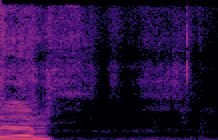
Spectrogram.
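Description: A woman's voice holds a drawn-out vowel and trails off about half a second in, followed by faint rustling of paper notebook pages being handled.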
